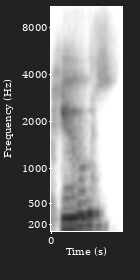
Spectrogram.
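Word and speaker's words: queue: uh we also have q's the really the odd spelling cube not c-u-e like the game of pool the uh that word where the u-e-u-e is silent when we read it in english uh a q and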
